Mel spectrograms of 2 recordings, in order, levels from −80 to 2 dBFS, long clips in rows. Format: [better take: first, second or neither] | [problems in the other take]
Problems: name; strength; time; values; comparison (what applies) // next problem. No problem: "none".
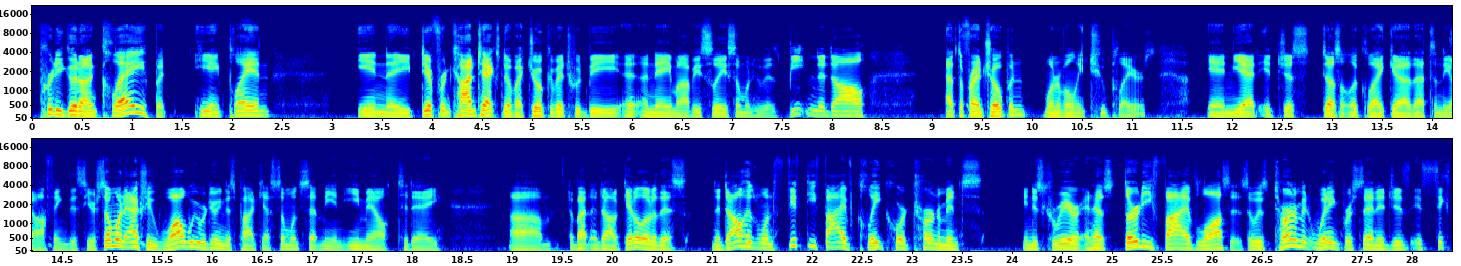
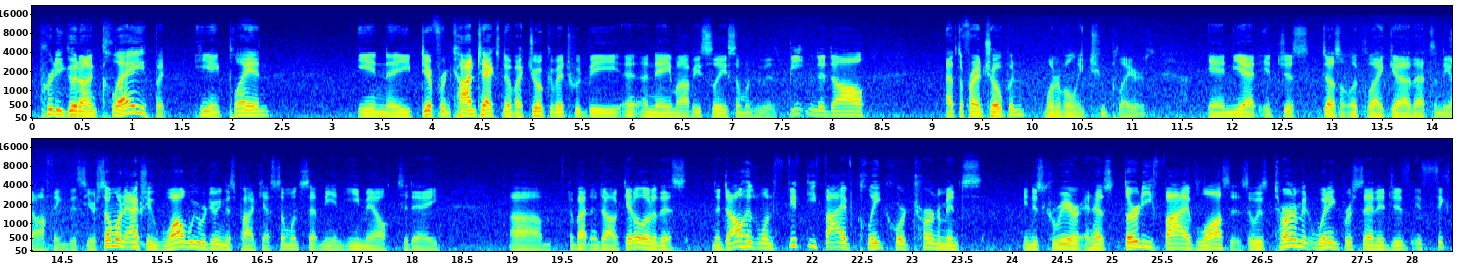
first | hiss; faint; throughout; 25 dB below the speech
